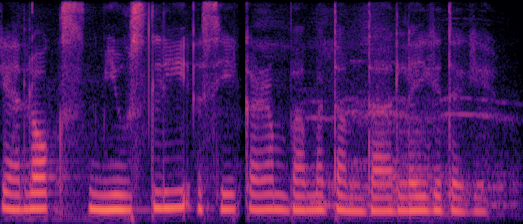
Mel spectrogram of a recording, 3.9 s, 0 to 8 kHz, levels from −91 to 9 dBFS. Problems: background sounds at intervals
